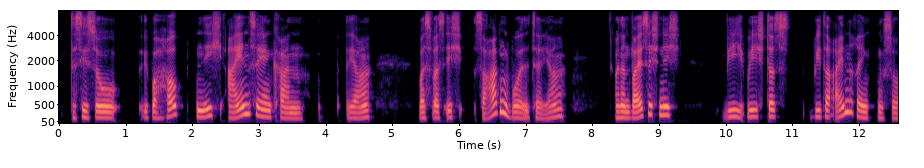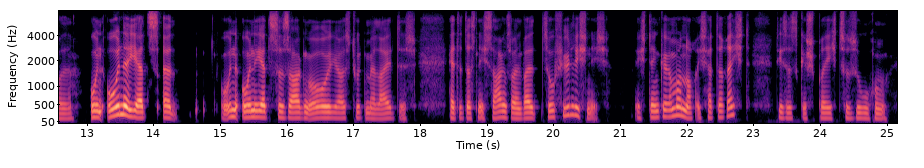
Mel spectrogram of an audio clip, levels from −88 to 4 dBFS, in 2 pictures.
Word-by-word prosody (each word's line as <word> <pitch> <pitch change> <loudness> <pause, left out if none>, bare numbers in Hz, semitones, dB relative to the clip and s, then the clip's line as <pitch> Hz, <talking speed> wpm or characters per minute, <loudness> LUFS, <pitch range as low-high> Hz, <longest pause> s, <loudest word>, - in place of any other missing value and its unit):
dass 155 -1 -5
sie 170 -3 -1
so 155 - +2 0.3
überhaupt 235 0 -1
nicht 185 +4 +1
einsehen 190 +2 +2
kann, 140 -3 -3 0.7
ja, 150 +3 -2 0.7
was 150 +1 -2
was 155 - -1
ich 170 - -6
sagen 285 -6 0
wollte, 150 -2 -2
ja. 185 +5 -5 0.7
Ond 155 0 +1
dann 155 -1 +2
weiß 175 +10 +3
ich 240 - -1
nicht, 225 0 +2 0.6
wie 175 -1 -3
wie 180 +1 0
ich 180 - -7
das 185 -1 -2 0.3
wieder 180 +1 -2
einrenken 160 - 0
soll. 135 -2 -5 0.2
Und 165 -1 +4
ohne 230 +7 +10
jetzt, 165 -6 +5
äh 155 -1 +4 0.7
ohne - - +2
ohne 170 +2 +5
jetzt 165 -2 +4
zu 160 - 0
sagen: 150 -1 +1
„Oh 150 +3 +4
ja, 145 -1 -1
es 145 - -8
tut 150 - -8
mir 135 -2 -4
leid, 135 +2 -4
ich - - -10 0.5
hätte 140 -1 -3
das 145 0 -3
nicht - - -3
sagen 155 +2 0
sollen“, 140 -3 -1
weil 145 0 +2
so 165 - -2
fühle 220 +5 -2
ich 205 - -4
nicht. - - -9 0.3
Ich 155 -2 -9
denke 165 +2 0
immer 205 +4 +3
noch, 145 -7 0
ich - - -9
hatte 160 +3 -5
recht, 235 - -3 0.4
dieses 145 -1 -6
Gespräch 140 0 -6
zu 145 - -6
suchen. 140 -2 -5
160 Hz, 150 wpm, -24 LUFS, 145-180 Hz, 0.7 s, ohne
